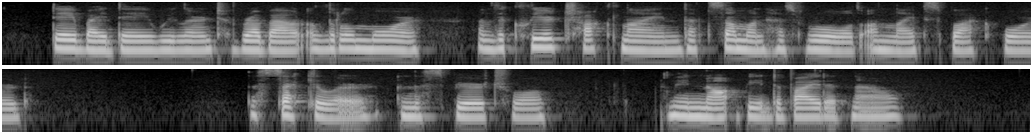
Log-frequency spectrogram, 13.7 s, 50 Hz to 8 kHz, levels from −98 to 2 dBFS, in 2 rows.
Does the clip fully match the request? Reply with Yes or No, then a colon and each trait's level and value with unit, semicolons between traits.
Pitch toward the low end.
No: medium, 175 Hz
